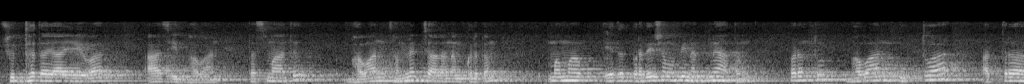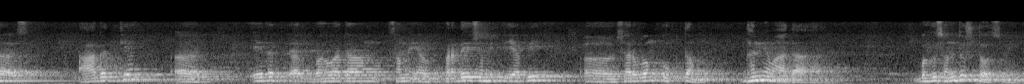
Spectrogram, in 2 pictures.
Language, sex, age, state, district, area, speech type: Sanskrit, male, 18-30, Karnataka, Raichur, urban, spontaneous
